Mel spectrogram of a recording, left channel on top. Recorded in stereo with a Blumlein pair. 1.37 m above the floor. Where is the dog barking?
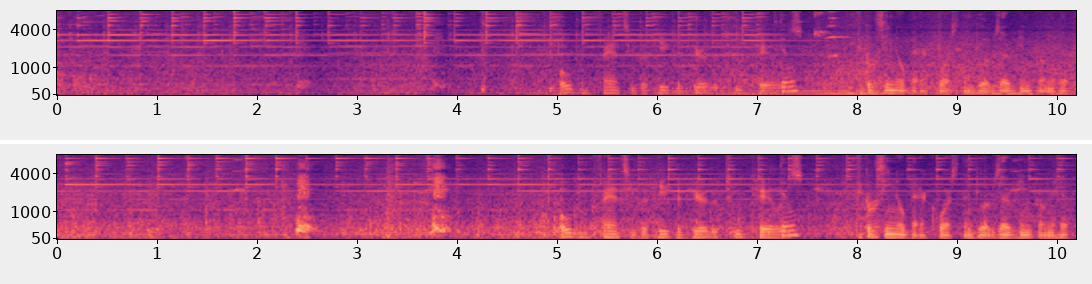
40° right.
